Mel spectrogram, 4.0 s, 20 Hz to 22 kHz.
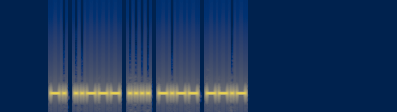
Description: Morse code, heard as a keyed tone, about 40 wpm, 700 Hz. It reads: N2HYQ
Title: USA Call Signs - 5 Characters - Repeated 2x - 40wpm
